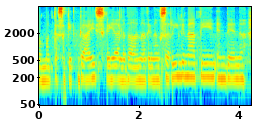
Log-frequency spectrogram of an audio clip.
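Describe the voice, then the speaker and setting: A woman speaks at a fairly slow pace with a medium pitch. Noticeable background noise runs behind her. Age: middle-aged. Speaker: overseas domestic worker vlogger. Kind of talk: casual vlog talk. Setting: in a toilet. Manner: hesitant, many fillers; quiet, hushed.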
